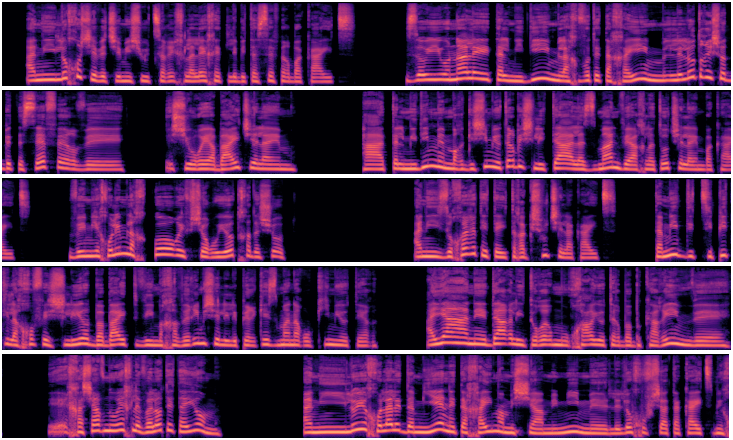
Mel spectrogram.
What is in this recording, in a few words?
Hebrew response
